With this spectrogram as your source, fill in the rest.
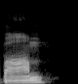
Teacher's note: there's no B at the end I mean there is but we don't pronounce it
